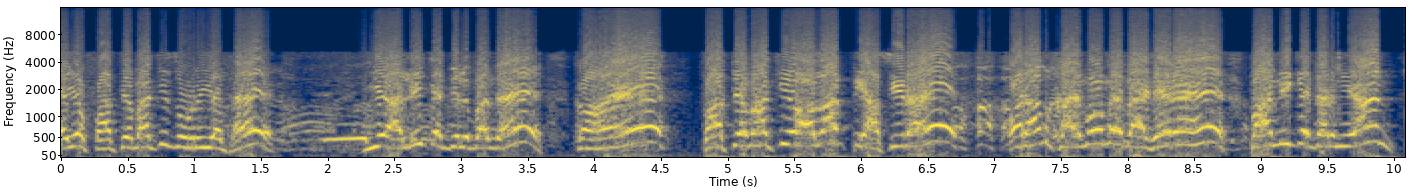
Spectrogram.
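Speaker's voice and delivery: high, ringing preacher's cry; impassioned outrage. Acted. Hur telling his brother whose children thirst, impassioned outrage.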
